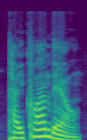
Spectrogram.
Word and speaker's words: taekwondo: This board name has three syllables. Thai and use stress on the second syllable. I mean sound. See the full pronunciation would be taekwondo.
